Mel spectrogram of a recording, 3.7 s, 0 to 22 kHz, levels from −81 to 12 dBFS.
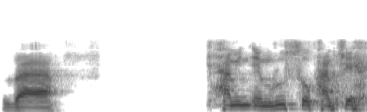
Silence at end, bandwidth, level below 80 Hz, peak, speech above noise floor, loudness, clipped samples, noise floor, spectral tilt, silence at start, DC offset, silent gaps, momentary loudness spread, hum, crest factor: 0 s; 5.2 kHz; -62 dBFS; -2 dBFS; over 73 dB; -17 LUFS; under 0.1%; under -90 dBFS; -4.5 dB/octave; 0.05 s; under 0.1%; 1.00-2.05 s; 7 LU; none; 16 dB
